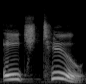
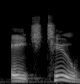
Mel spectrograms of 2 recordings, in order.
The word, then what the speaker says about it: HTWO: And speaking of Hyundai, the company created a dedicated fuel cell brand called H2, and that's spelled HTWO.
